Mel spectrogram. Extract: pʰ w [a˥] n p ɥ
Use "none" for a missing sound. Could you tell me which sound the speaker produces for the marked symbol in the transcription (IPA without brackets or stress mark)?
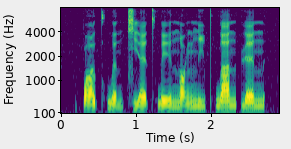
a˥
